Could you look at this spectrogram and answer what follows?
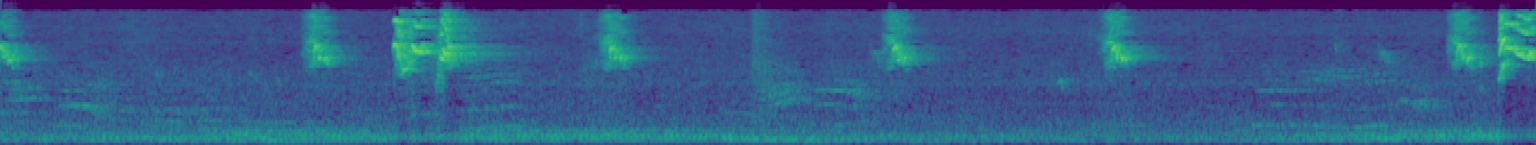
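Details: Lovebird ngekek lure: sparse, sharp high chirps roughly every second, with a few doubled harsher notes, heard over a quiet low background hum.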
